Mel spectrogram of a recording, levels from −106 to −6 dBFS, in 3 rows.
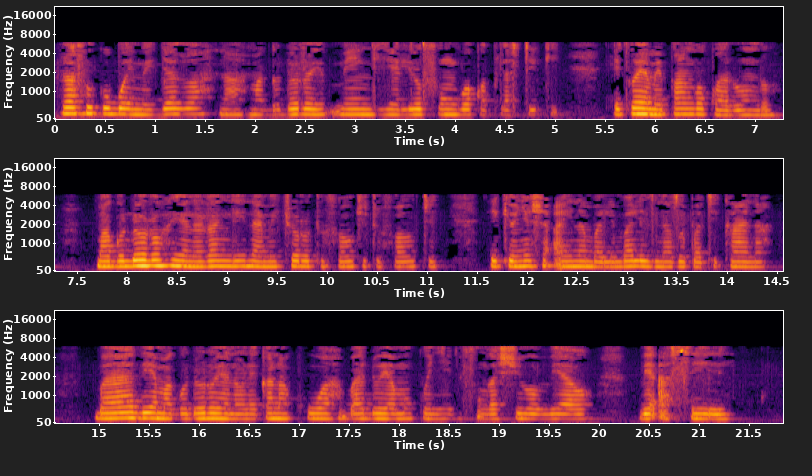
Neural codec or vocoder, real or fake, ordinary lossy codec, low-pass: none; real; MP3, 24 kbps; 7.2 kHz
